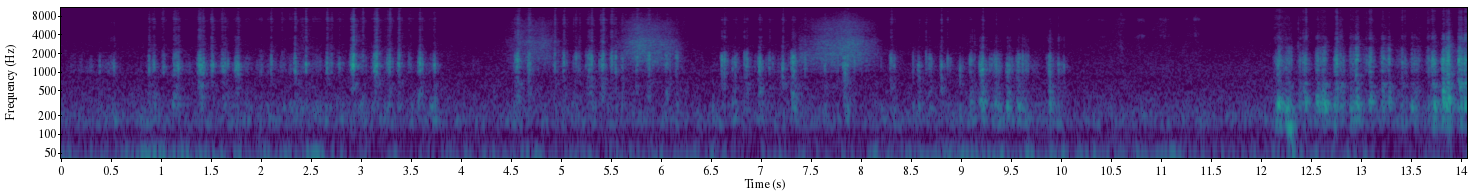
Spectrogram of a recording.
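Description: A wooden stylus scratches coral and ship details into a black-coated scratch-art paper page. Soft bursts of rapid, dry scratching strokes come in groups separated by brief quiet pauses. Longer, brighter hissing sweeps appear in the middle passages.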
